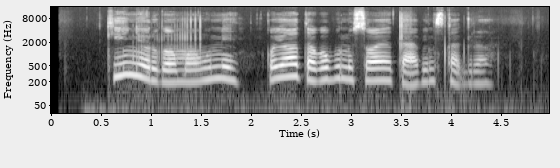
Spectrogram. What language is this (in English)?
Kalenjin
